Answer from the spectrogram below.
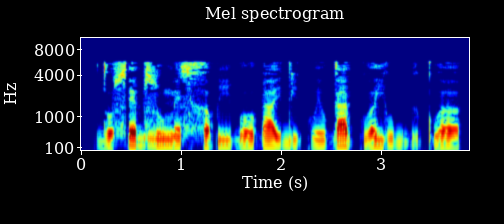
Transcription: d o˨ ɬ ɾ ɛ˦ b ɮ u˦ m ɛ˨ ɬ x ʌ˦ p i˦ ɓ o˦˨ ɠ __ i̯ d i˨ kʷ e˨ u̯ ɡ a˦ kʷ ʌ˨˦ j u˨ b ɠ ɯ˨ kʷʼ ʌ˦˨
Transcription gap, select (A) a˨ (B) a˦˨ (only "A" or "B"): A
